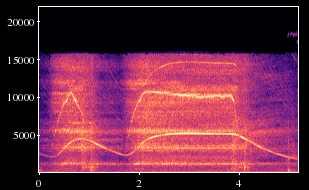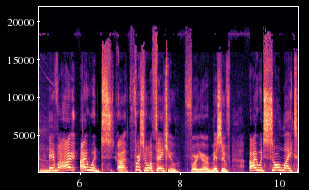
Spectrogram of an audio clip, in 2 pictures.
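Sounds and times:
dentist's drill whining at a high pitch: 0.0 - 5.6
speech: 5.2 - 10.3.

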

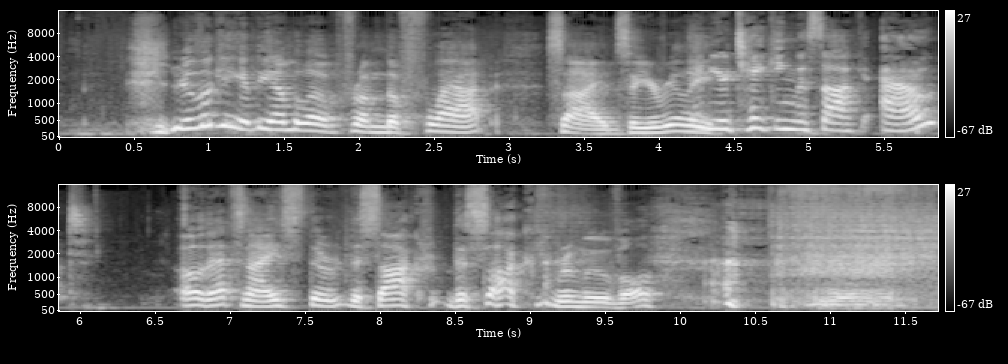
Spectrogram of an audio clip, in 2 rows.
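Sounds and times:
speech: 0.6 - 11.6
raspy fart-like sputter with buzzy low tone: 10.6 - 11.7.

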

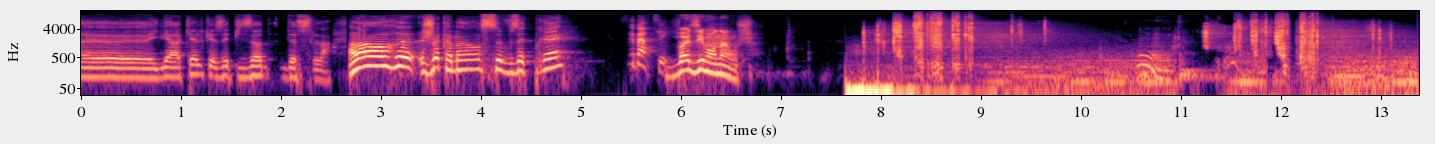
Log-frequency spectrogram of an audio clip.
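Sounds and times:
speech: 0.0 - 6.8
low rumbling background: 7.7 - 11.7
trouser zipper rasping open in a film trailer: 8.0 - 9.5, 11.6 - 13.0.

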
